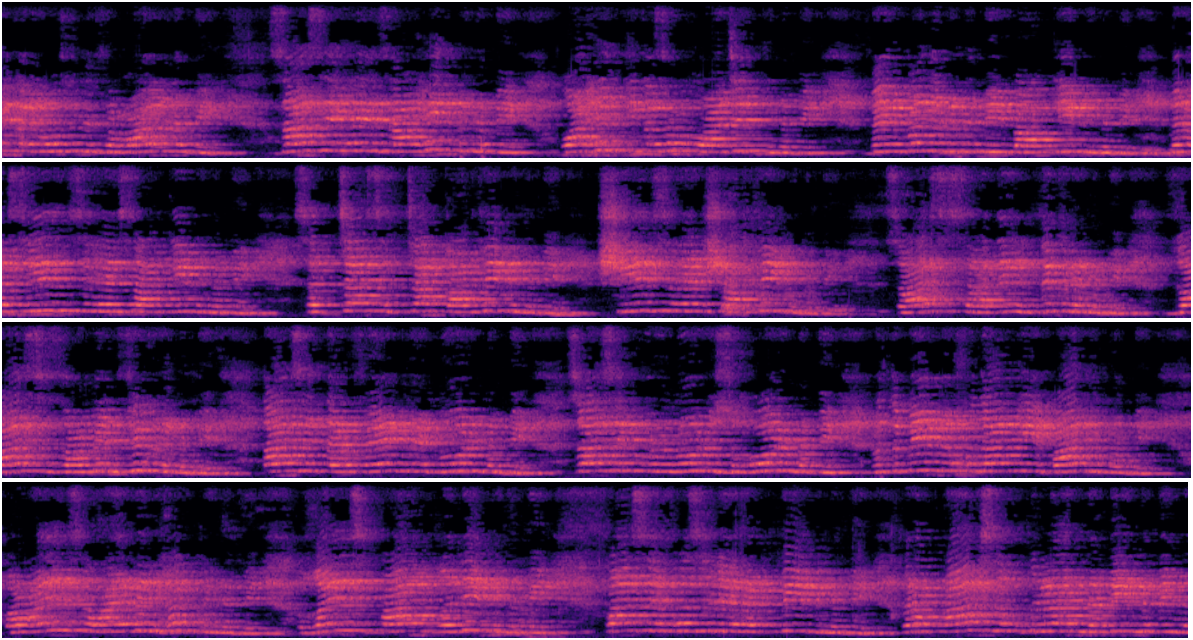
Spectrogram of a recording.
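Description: A young girl's voice through a microphone and PA, reciting in a chanted, sing-song delivery, in phrases of about two seconds each.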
